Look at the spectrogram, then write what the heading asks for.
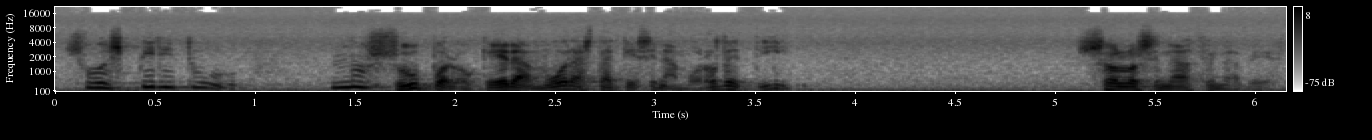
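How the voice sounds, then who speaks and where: Radio play casting: confident, teasing grown son, coaxing, swooping intonation, hissy old tape. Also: male voice, mid-range voice, fairly bright tone. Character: self-assured, teasing grown son managing his parents. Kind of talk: 1970s radio drama acting. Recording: noisy old cassette radio recording with hum.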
